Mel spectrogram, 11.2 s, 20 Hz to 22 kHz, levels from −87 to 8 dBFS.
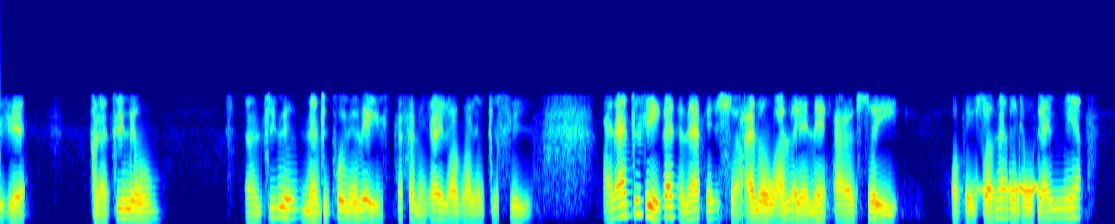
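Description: Throughout, the speech has a buzzing, mechanical robot quality with nothing above 3.8 kHz, the sound of an LPC-10 vocoder, likely at 2.4 kbit/s, rebuilding each moment from a pulse train or noise.

From 9.71 to 10.51 s a steady 638 Hz tone swells over about half a second to roughly the speech's level: loudspeaker feedback squeal, the microphone re-amplifying its own loudspeaker.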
